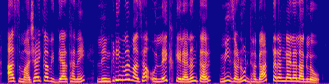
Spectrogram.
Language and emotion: Marathi, happy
